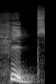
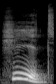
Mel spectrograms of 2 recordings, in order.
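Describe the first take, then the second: First: হিড with a short, quick i, like "hid"; short vowel. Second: হিড with a long ee, like "heed"; long vowel. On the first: Teacher shows the wrong version to avoid, short vowel. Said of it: "not হিড". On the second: Teacher corrects the short version, long vowel. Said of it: "একটু elongated করতে হবে". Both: Shown as a demonstration.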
